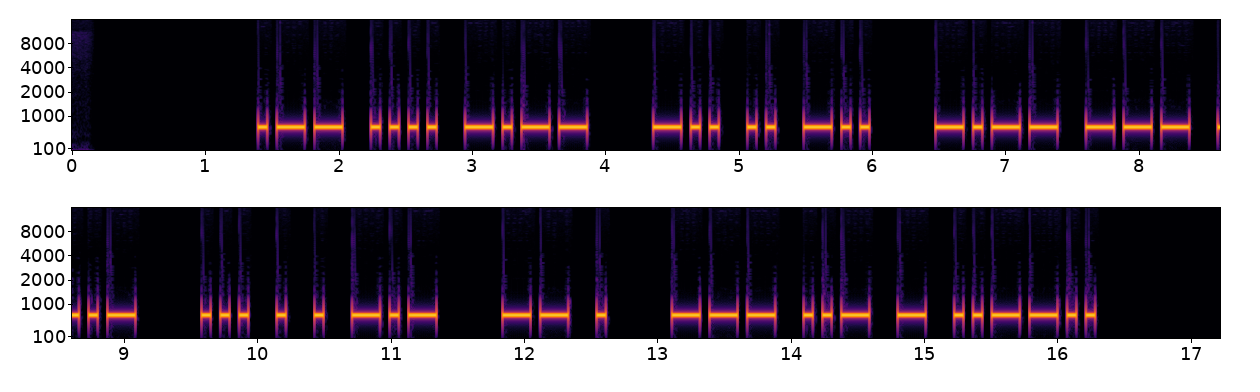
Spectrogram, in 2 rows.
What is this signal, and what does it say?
Morse code, heard as a keyed tone, about 17 wpm, 700 Hz. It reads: WHY DID YOU SEEK ME OUT?
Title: Sentences from Top 1600 Words 17wpm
